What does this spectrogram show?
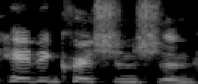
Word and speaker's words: Hayden Christensen: And I think Hayden Christensen happened.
